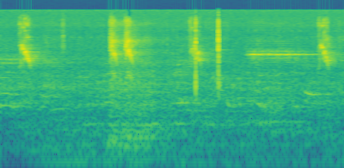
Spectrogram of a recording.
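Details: Indian house sparrow (Passer domesticus indicus) from India, a common resident of urban areas and human settlements, giving a few short, sharp downward chirps spread unevenly across the recording, with faint clicks, a thin steady whine and low background rumble.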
